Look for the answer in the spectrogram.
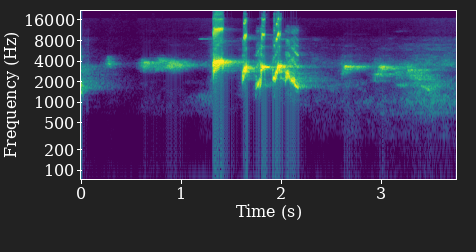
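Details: Song of a red-whiskered bulbul, meant to prompt other bulbuls to sing; a soft, thin warble leads into a loud, quick cluster of bright, sharply inflected chirps, then trails off in quieter warbling.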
